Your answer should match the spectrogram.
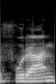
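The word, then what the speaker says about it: furan: इसी तरह से फ्यूरेन, ये फ्यूरेन, ये भी क्या है जी, ये साइक्लिक ईथर है। इसी तरह से टेट्राहाइड्रोफ्यूरेन, इसे फुरान भी बोलते हैं, अलग अलग तरह से प्रोनाउंसिएशन है।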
